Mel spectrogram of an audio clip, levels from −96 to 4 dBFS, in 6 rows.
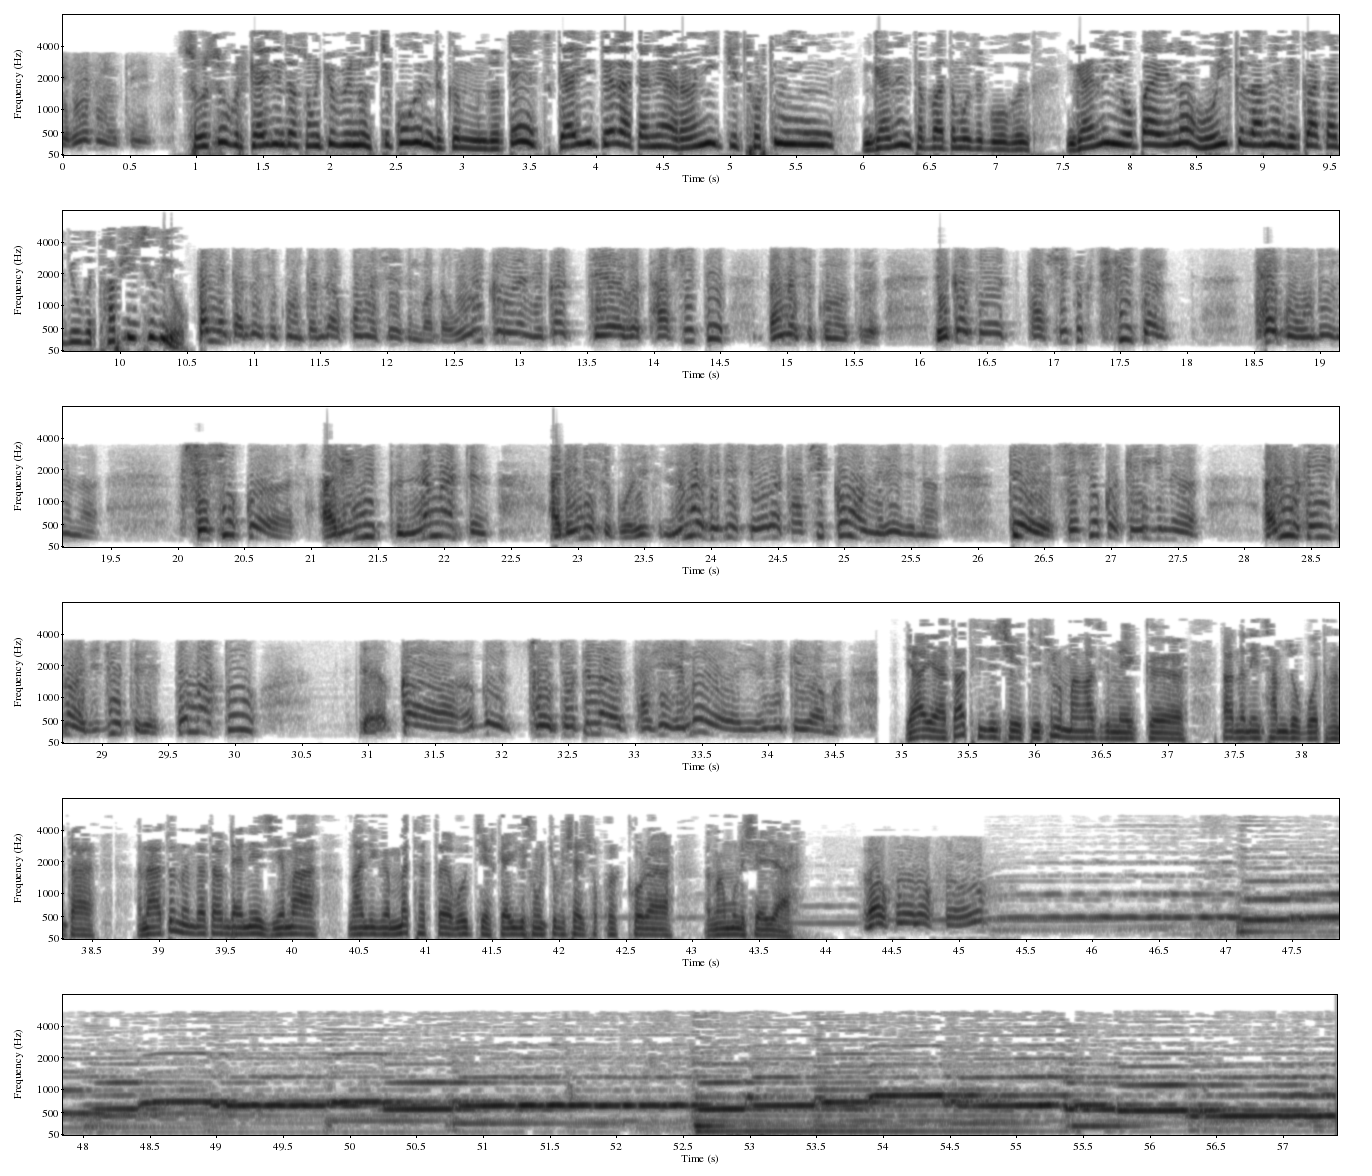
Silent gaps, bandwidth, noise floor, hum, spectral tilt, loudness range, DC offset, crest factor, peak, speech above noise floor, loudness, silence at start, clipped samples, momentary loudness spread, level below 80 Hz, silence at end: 34.84-34.91 s; 5.8 kHz; -52 dBFS; none; -10.5 dB/octave; 10 LU; under 0.1%; 14 dB; 0 dBFS; 38 dB; -15 LUFS; 0 s; under 0.1%; 13 LU; -44 dBFS; 0 s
